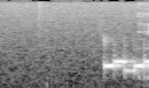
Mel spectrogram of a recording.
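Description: A single brief phone dialing tone sounds when a call to GameStop is placed, starting abruptly after a short quiet moment and ringing clearly and close.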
